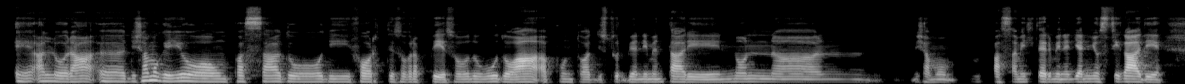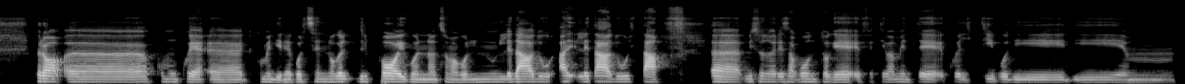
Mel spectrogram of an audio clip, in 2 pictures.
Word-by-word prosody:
Ehm, 140 -2 -3
allora, 135 -3 +1
uhm, 140 -2 -1
diciamo 175 +8 0
che 155 - 0
io 150 +3 +2
ho 135 -2 +3
un 130 -1 -3
passato 135 -1 0
di 125 0 -5
forte 125 +1 -2
sovrappeso, 120 -1 -3
dovuto 125 0 -1
a, 125 +1 +7
appunto, 120 -2 -6
a 115 - -2
disturbi 115 +1 -8
alimentari 120 -1 -1
non 130 +1 -5 1.4
diciamo, 125 - -8 0.3
passami 120 0 -4
il 125 - -9
termine, 125 -2 -1
diagnosticati, 130 -2 +3 0.5
però, 135 -2 +6
uhm, 120 0 +1
comunque, 125 -2 -1
ehm, 115 -1 -1
come 125 -1 -5
dire, 115 0 -1
col 115 -1 0
senno 125 +1 -2
che 130 0 +2
del 125 -1 -6
poi, 130 -2 +7
con, 120 -1 0
insomma, 115 0 -2
con 120 0 -1
n 125 +1 -5
l'età 125 -1 +7
adu 125 0 +2
hai 135 +1 +3
l'età 135 +1 +5
adulta, 130 -2 +4 0.5
uhm, 120 -3 +3
mi 130 - -5
sono 125 -1 -5
resa 125 0 -2
conto 125 -1 -2
che, 115 +1 +1
effettivamente, 120 -1 -4
quel 115 -2 -8
tipo 125 -2 -5
di 115 -1 -4
di, 110 0 -7
mhmm, 105 0 -10
125 Hz, 140 wpm, -21 LUFS, 120-130 Hz, 1.4 s, a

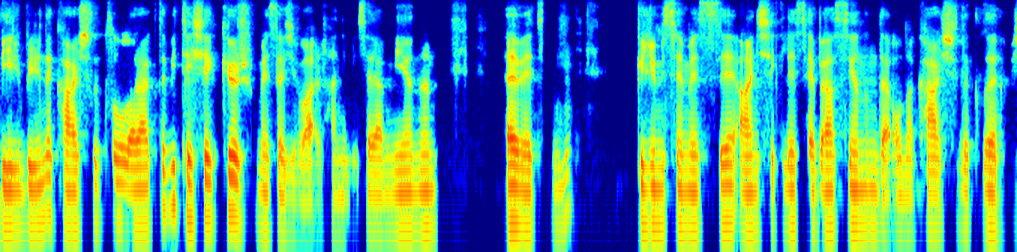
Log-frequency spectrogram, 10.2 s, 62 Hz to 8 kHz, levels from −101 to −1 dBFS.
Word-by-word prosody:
birbirine 110 +4 0
karşılıklı 105 +3 +1
olarak 110 -2 +2
da 150 0 -4
bir 160 0 -3
teşekkür 125 +1 +3
mesajı 90 -3 -4
var, 85 +1 0
hani, 90 - -9
mesela 95 -1 -2
Mia'nın 100 +2 -3 0.7
evet, 105 -3 +5
hı - - -11
hı 140 - -13 0.7
gülümsemesi 105 0 0
aynı 100 0 +3
şekilde 105 +1 -2
Sebastian'ın 105 +1 -1
da - - +1
ona 95 0 -5
karşılıklı 100 +2 0 0.2
bir - - -4
105 Hz, 130 wpm, -27 LUFS, 100-110 Hz, 0.7 s, evet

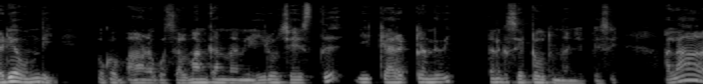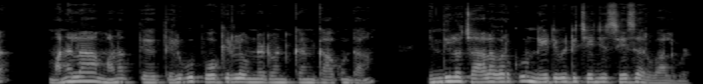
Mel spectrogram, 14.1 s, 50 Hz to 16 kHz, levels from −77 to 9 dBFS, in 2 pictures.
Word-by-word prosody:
Idea 180 +6 +8
ఉంది. 155 -1 0 0.5
ఒక 140 - -10 0.3
ఆహ్, 125 0 -2
ఒక 120 0 -9
'సల్మాన్ 130 +3 0
ఖాన్' 130 -1 -2
అనే 120 0 -1
హీరో 135 +2 -2
చేస్తే 125 - -2 0.4
ఈ - - +1 0.2
క్యారెక్టర్ 150 +2 -1
అనేది, 150 +5 -2 0.4
తనకి 150 -1 -2
సెట్ 140 0 -3
అవుతుందని 110 -6 -4
చెప్పేసి. 95 0 -11 0.5
అలా 175 +9 0 0.7
మనలా 180 +5 +5 0.2
మన 135 +4 +1 0.2
తె 135 - 0 0.2
తెలుగు 155 +6 +1
'పోకిరి'లో 155 +1 +3
ఉన్నటువంటి 140 -2 -1
కన్ 135 -1 -1
కాకుండా, 120 -2 -5 0.7
హిందీలో 180 +4 +6
చాలా 155 +2 +3
వరకు 165 +3 -1 0.2
నేటివిటీ 160 +1 +3
చేంజెస్ 160 0 +3
చేసారు, 155 -5 +2
వాళ్ళు 110 -2 -6
కూడా... 95 - -13
145 Hz, 145 wpm, -31 LUFS, 130-160 Hz, 0.7 s, Idea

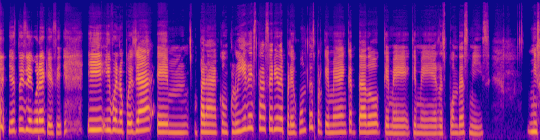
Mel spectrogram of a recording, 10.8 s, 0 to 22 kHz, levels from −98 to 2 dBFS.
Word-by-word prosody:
Yo 270 -1 -1
estoy 305 +3 0
segura 280 -1 +5
que 225 -3 -1
sí. 215 0 -7 0.5
Y 295 +1 +6
y 295 - +2
bueno, 280 -3 0
pues, 250 -1 -1
ya, 285 +3 +6
em, 225 -1 0 0.2
para 235 -2 +1
concluir 250 +6 -2
esta 335 -2 -1
serie 315 0 +1
de 310 -1 +2
preguntas, 265 - -5
porque 235 -4 -5
me 225 0 -3
ha 235 - +3
encantado 235 0 -1
que 215 - -2
me 200 -2 -2
que 220 - -6
me 200 -1 -5
respondas 215 +2 -5
mis 205 - -10 0.7
mis 250 -1 -1
235 Hz, 155 wpm, -23 LUFS, 220-280 Hz, 0.7 s, Y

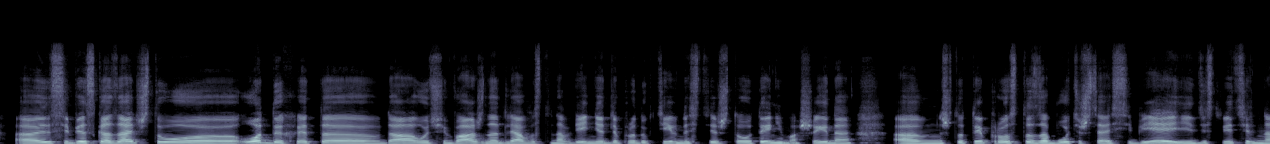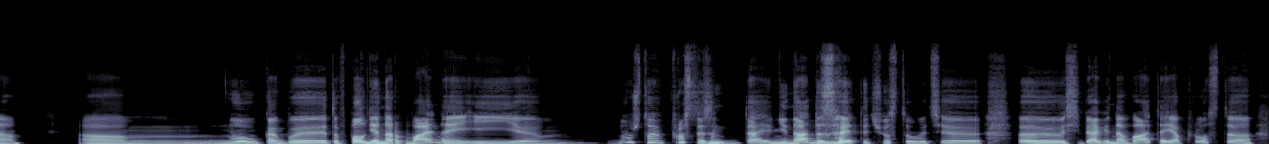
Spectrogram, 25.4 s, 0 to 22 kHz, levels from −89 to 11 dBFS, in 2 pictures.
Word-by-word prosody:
а, 195 +1 +1
себе 220 +2 +1
сказать, 220 +2 +2
что 190 -5 +1
отдых- 210 -8 +2
это, 190 -3 -1
да, 195 +4 +1
очень 185 0 -5
важно 205 +3 +1
для 180 -1 0
восстановления, 195 +1 -4
для 175 -2 -6
продуктивности, 195 +4 -6
что 165 -3 -3
ты 220 +7 0
не 225 -1 +1
машина, 190 0 -3 0.4
ам, 170 -1 0
что 175 +1 -4
ты 230 +6 -1
просто 210 -3 -2
заботишься 185 +2 -1
о - - -1
себе. 190 +7 0
И 180 +1 -2
действительно, 180 -2 -5 0.6
ам, 160 - -4
ну, 215 -1 +2
как 185 -2 0
бы, 185 0 +1
это 175 0 +3
вполне 230 +4 +6
нормально. 190 - +4
И, 175 0 -2 0.2
м, 160 - -15
ну, 280 - -8
что 310 -5 -3
просто, 310 -4 -1
з 235 -1 +3 0.3
да, 240 +1 +1
не 205 0 +1
надо 265 +6 +6
за 215 +3 +6
это 240 0 +3
чувствовать, 225 -5 -5
э 175 -1 -2 0.4
э, 185 -1 +3
себя 185 +3 +2
виноватой, 205 - +2
а 155 - +1
просто, 190 - -4
190 Hz, 120 wpm, -24 LUFS, 175-215 Hz, 0.6 s, вполне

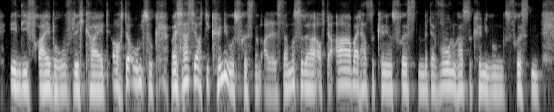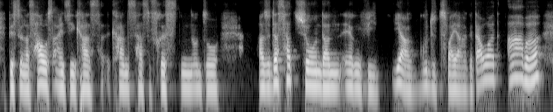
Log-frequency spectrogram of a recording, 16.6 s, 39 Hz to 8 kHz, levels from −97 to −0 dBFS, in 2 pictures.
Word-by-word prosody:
in 140 -3 +4
die 130 +1 +2
Freiberuflichkeit, 120 -1 +1
auch 140 -1 0
der 165 - +3
Umzug, 150 -5 -1 0.2
weil 135 - +6
s - - +3
du - - +2
hast 170 +1 +3
ja 175 - +4
auch - - -2
die 155 - -8
Kündigungsfristen 125 - +1
und - - -17
alles. 100 0 -7
Da 125 - -2
musst 140 +1 -1
du - - 0
da 125 -2 +3
auf - - -4
der - - -6
Arbeit 145 -2 +3
hast 130 +1 -5
du - - -9
Kündigungsfristen, 125 0 -2
mit 120 +1 -5
der 120 -1 -4
Wohnung 135 -2 +1
hast 120 0 -2
du - - -12
Kündigungsfristen. 115 0 -3 0.3
Bis 125 -1 0
du 135 - 0
in - - +2
das 115 - -2
Haus 145 -1 +6
einziehen 130 -3 -1
kannst 120 -3 -2
kannst, 120 -2 -3
hast 120 -1 -5
du - - -15
Fristen 125 0 -2
und 125 -1 -6
so. 120 -1 -1 0.6
Also, 125 -1 +2
das 155 +4 +4
hat 180 0 +1
schon 135 -4 +5
dann 125 -1 +3
irgendwie, 120 -4 -3 0.2
ja, 150 -4 +2
gute 120 +2 -8
2 120 -1 -1
Jahre 110 -1 -2
gedauert. 180 +11 0
Aber 195 +1 +3
125 Hz, 205 wpm, -22 LUFS, 120-140 Hz, 0.6 s, weil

